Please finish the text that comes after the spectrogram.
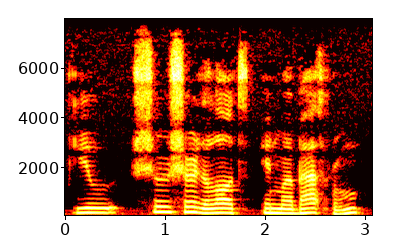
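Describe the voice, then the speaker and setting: A woman's voice: on the low side, steady tone, slow pace, warm tone, dull audio. A woman voicing a flustered, bashful female unicorn who mumbles and stammers in a story reading. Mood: quiet, awkward.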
